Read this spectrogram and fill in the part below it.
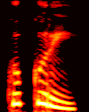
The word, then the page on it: ಕುಕ್ಕುರಿ: kukkuri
